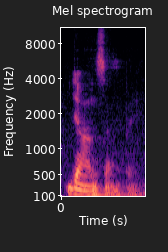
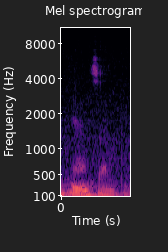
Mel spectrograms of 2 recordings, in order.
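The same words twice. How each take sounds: First: Said in the usual way. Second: "Jangan sampai" trailing off almost inaudibly; fading to near silence. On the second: Shown as a demonstration. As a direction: let it die away to a breath. ("Jangan sampai" diucapkan sangat pelan, memudar)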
